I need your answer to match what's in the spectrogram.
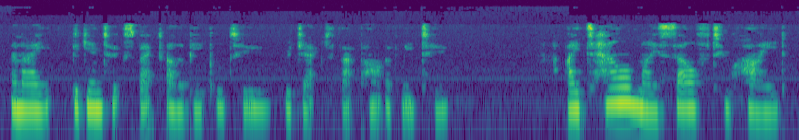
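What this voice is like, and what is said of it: Self-taught English accent. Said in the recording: “a strange little accent I invented from mimicking ... part of me being English”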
